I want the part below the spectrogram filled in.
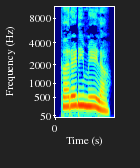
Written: ಕರಡಿಮೇಳ

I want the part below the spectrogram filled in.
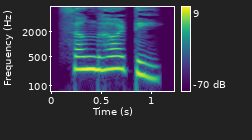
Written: ಸಂಗಟಿ

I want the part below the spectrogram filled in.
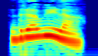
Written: ದ್ರಾವಿಳ

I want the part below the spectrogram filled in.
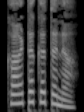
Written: ಕೊಡುಗೈತನ

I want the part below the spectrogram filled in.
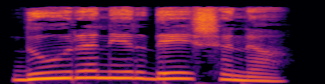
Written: ದೂರನಿರ್ದೇಶನ

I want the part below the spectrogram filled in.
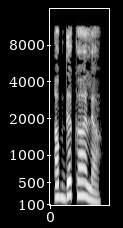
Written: ಅಬ್ದಕಾಲ

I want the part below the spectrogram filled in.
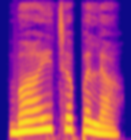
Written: ಬಾಯಿಚಪಲ

